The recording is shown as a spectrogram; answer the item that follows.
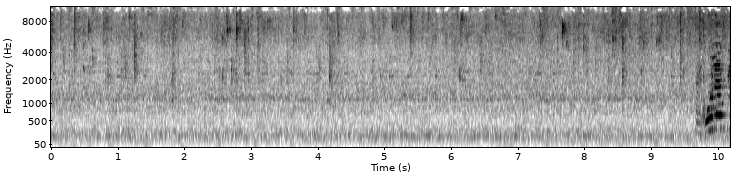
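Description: Steady hiss of a frying pan heating on a gas stove, with the low hum of an air fryer running under it and a few light utensil clicks.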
